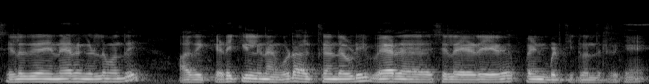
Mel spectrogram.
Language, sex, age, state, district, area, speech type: Tamil, male, 60+, Tamil Nadu, Tiruppur, rural, spontaneous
